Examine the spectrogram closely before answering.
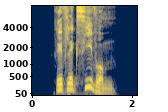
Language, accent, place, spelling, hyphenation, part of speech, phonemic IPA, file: German, Germany, Berlin, Reflexivum, Re‧fle‧xi‧vum, noun, /ʁeflɛˈksiːvʊm/, De-Reflexivum.ogg
- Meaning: reflexive pronoun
